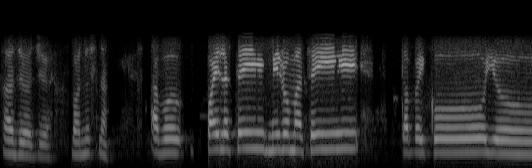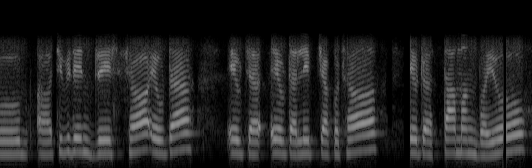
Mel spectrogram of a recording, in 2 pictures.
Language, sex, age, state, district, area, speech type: Nepali, female, 60+, West Bengal, Kalimpong, rural, conversation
